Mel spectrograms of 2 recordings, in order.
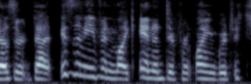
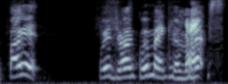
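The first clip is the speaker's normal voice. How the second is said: bad Australian accent; 4 semitones higher, 5 dB louder than usual. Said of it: "That was a very bad Australian accent".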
